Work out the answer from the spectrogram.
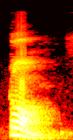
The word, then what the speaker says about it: tomb: তারপর টম, TOMB, এখানে বি এর উচ্চারণ কিন্তু নাই।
